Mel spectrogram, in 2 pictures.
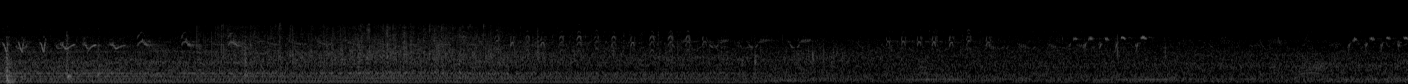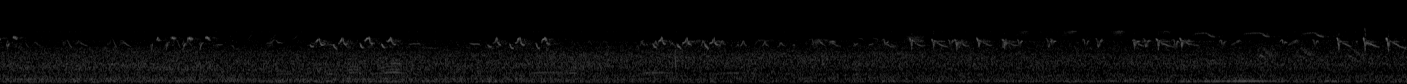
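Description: Wild birds chirping and calling over and over, short high chirps that come in clusters every second or two, with a steady low hum underneath for the first several seconds that then fades away.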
